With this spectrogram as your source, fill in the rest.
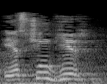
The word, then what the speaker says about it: extinguir: vimos a acentuação ã esse verbo se pronuncia assim mesmo m né extinguir por que que eu estou falando sobre isso porque várias pessoas dizem extinguir É e tem outro que sofre desse mal isso não tem nada a ver com reforma ortográfica né gente esses dois verbos nunca tiveram trema porque o u nunca foi pronunciado mas Há muitas pessoas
